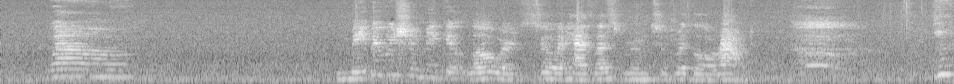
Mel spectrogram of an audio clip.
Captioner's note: gasp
